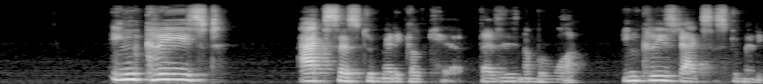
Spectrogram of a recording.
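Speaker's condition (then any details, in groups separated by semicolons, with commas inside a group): No condition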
